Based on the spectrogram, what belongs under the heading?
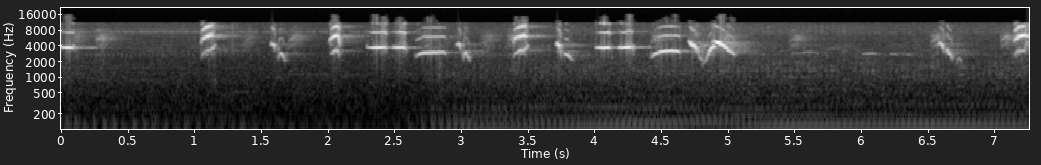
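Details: Chòe than, the Oriental magpie-robin, singing clear whistled notes and quick slurs, some descending, others looping, delivered in short bursts with pauses, over a low steady droning hum.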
